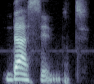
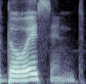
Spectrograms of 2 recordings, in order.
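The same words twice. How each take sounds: First: "doesn't" said DUZ-ent, two syllables; "doesn't" with a short u sound, DUZ-nt; correct pronunciation. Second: "doesn't" said as written, doh-ES-ent; "doesn't" pronounced like its spelling, doh-ES-ent; spelled-out reading. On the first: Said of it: "Pero se dice doesn't". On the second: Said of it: "Qué se escribe doesn't". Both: Shown as a demonstration.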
